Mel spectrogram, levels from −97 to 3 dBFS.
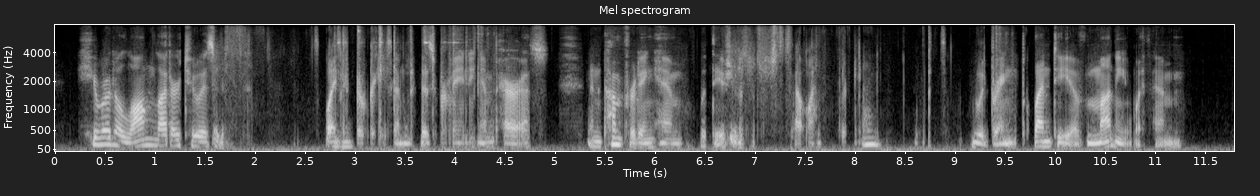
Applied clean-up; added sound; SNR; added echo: neural diffusion model UNIVERSE++.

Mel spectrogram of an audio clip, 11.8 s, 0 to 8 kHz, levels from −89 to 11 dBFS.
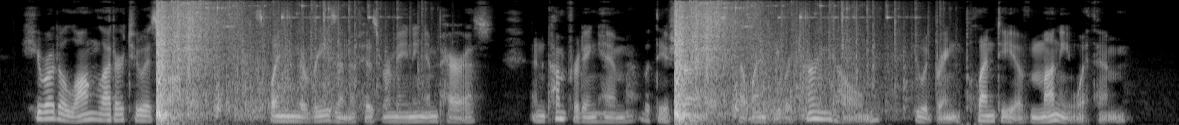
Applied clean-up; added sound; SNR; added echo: none; Shatter; -2 dB; none.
